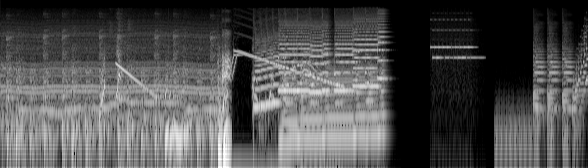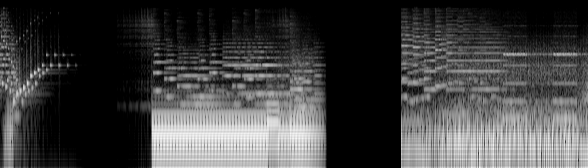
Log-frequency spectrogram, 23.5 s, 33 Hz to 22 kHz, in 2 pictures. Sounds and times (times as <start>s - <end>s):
Music: 2.3s - 4.4s, 5.1s - 8.0s, 10.7s - 12.1s, 14.2s - 18.3s, 19.8s - 23.3s.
